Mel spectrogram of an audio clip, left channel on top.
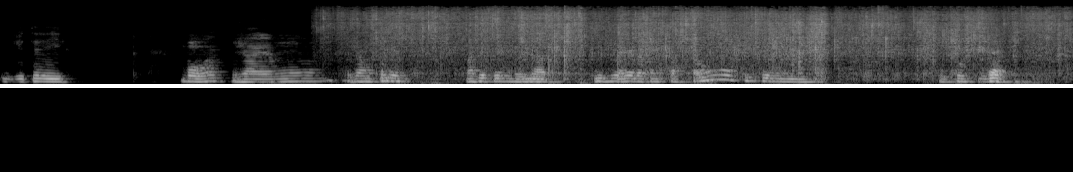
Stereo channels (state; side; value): silent; right; 58 dB below the other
